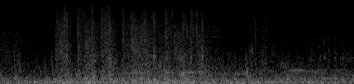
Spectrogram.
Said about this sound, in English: I keep shooting at that.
